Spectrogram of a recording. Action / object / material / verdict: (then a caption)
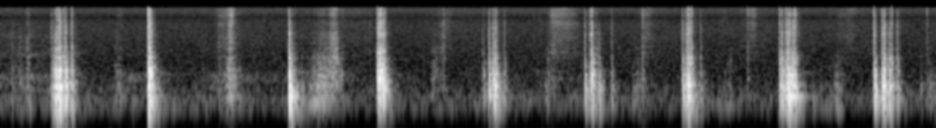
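tap / wooden tabletop / wood / none. Long green-painted fingernails tap on a large, solid wooden tabletop. The taps are short, dry clicks that fall in an uneven rhythm with pauses between them. Each tap is a bright, broadband tick with a low woody knock underneath and almost no ring.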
